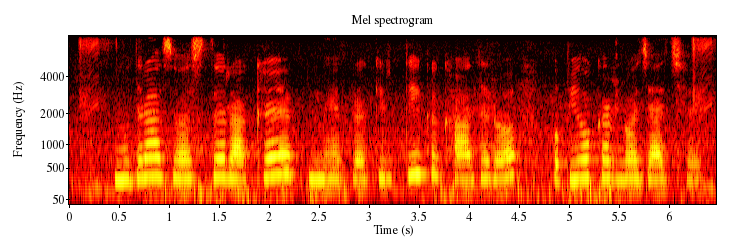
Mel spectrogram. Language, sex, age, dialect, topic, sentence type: Maithili, female, 18-24, Angika, agriculture, statement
